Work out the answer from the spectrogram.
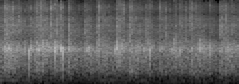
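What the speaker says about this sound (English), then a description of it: "give these young people a round of applause" A graduation celebration crowd gives a short burst of applause, a dense and even patter of many hands clapping at moderate volume throughout.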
